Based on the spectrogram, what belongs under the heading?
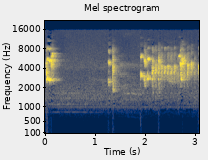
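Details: Lovebird giving harsh, high squawky calls: one sharp burst, a short note after a pause, then a rapid chattering run of shrill notes. Used as a lure recording to attract lovebirds.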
